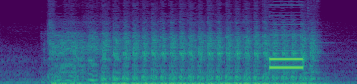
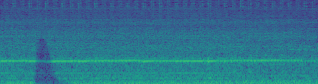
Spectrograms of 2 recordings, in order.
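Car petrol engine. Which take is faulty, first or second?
first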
